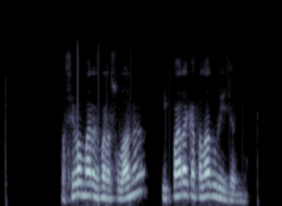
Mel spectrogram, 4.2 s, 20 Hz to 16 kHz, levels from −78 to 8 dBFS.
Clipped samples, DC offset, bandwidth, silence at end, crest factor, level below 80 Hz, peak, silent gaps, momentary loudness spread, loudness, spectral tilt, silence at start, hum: under 0.1%; under 0.1%; 6.8 kHz; 0.55 s; 16 dB; -58 dBFS; -2 dBFS; 2.23-2.42 s; 17 LU; -17 LUFS; -9.5 dB/octave; 0.9 s; none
